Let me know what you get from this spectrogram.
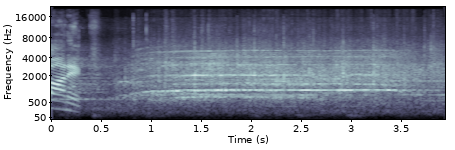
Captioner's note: applause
